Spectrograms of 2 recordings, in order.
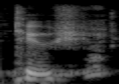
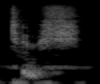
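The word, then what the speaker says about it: touché: Touche. Stop pronouncing the shay on the end of touche. – Oh, really? – Yeah. – You've dropped the shay.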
